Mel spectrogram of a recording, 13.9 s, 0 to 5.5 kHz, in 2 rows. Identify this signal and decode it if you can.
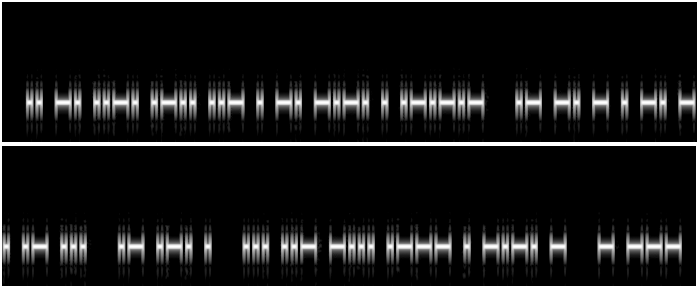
Morse code, heard as a keyed tone, about 25 wpm, 600 Hz. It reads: INFLUENCE. ANTENNAS ARE SUBJECT TO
